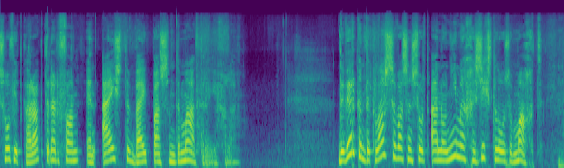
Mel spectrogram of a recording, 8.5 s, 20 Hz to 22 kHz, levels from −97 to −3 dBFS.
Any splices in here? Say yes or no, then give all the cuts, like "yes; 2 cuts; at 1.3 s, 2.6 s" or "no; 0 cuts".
no; 0 cuts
